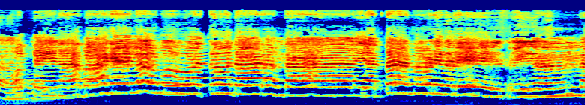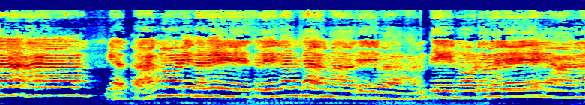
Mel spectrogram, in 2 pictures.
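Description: Women singing a Kannada devotional folk song to Mahadeva, unaccompanied, in long drawn-out wavering phrases, with a brief breath about nine seconds in.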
